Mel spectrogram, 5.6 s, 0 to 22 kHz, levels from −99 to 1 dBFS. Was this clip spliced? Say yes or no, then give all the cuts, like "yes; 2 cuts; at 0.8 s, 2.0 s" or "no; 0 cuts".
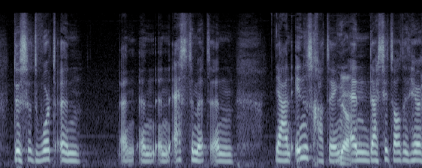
yes; 1 cut; at 1.6 s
